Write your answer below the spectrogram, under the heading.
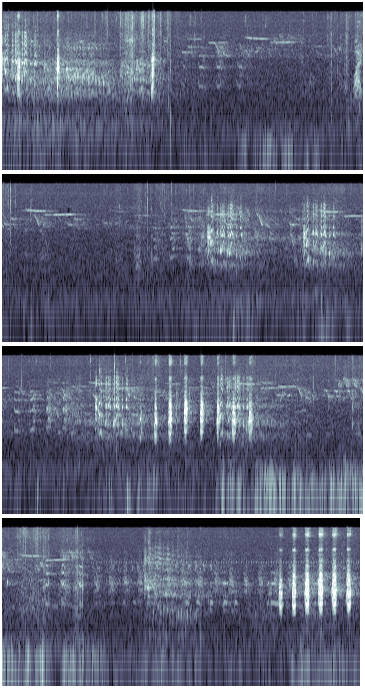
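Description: Turkeys calling: several bursts of quick, evenly spaced notes, the loudest a run of about nine near the end. A single sharp click comes about seven seconds in.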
